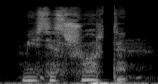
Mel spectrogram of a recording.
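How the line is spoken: Quiet whisper. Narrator (Russian): тихо прошептала я

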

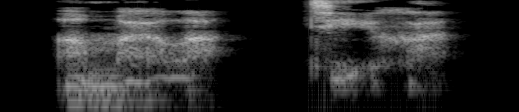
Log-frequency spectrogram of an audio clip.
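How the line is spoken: Whisper. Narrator (Russian): шепнула нянечка

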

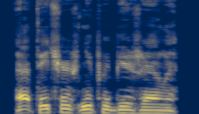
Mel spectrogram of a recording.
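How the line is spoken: Lazy question. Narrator (Russian): лениво спросил Степан

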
